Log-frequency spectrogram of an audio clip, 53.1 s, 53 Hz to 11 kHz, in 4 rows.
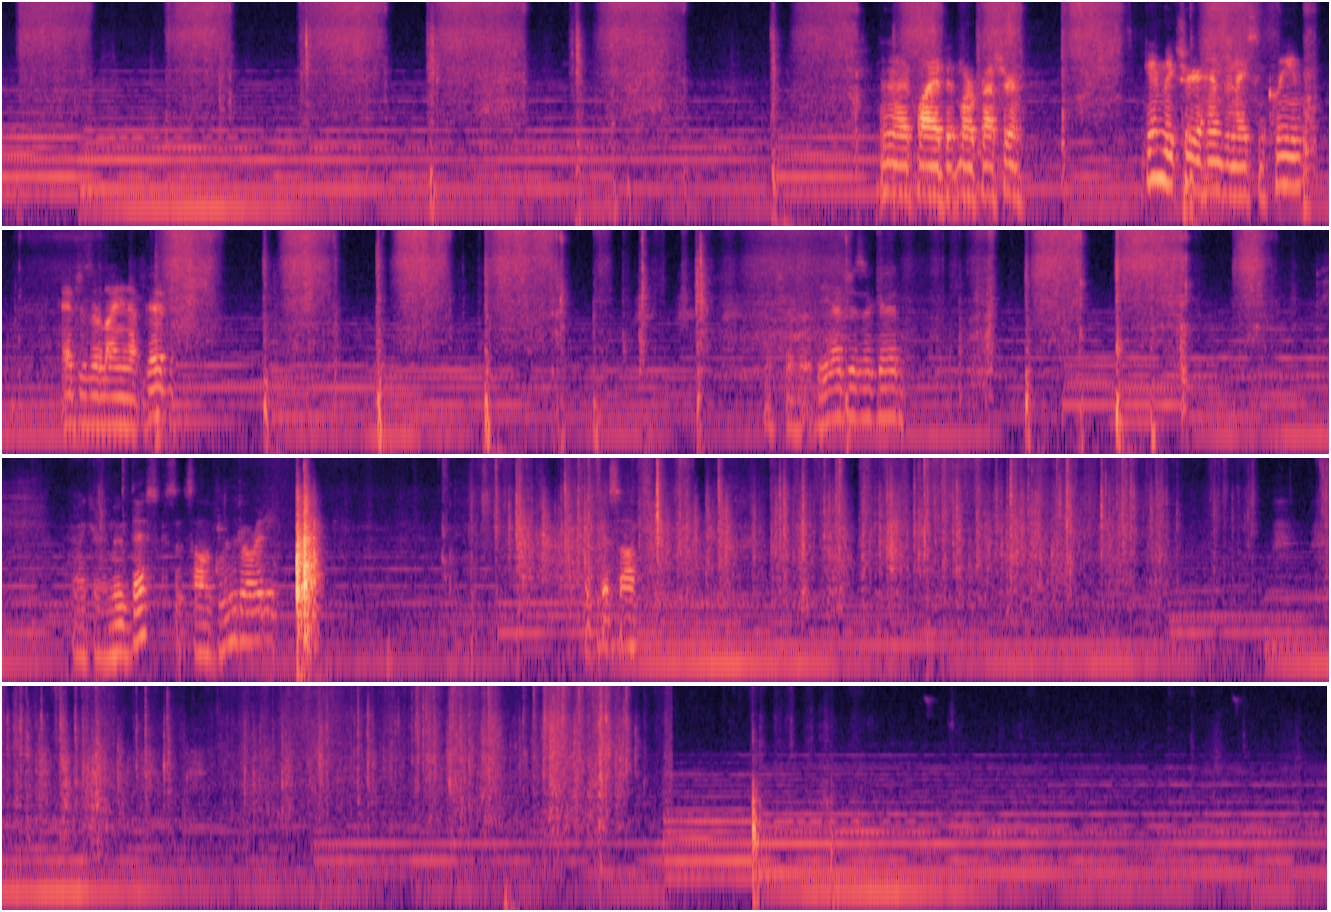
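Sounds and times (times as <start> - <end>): soft background music: 0.0 - 53.0
hands rubbing paper on board: 0.2 - 1.0, 1.6 - 2.4, 3.0 - 6.9, 7.7 - 13.2, 14.8 - 21.8, 22.6 - 26.1, 31.2 - 46.2.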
